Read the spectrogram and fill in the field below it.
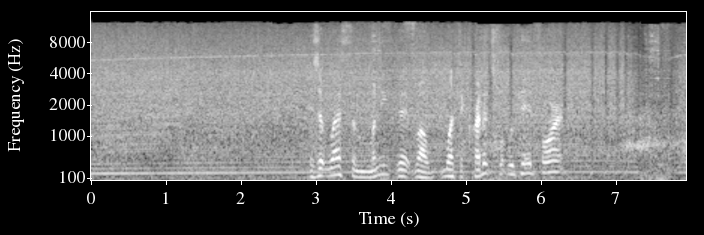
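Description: A racing car's engine roars at high speed.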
